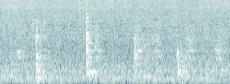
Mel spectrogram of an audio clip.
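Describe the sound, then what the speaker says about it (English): Chopped onions sweating gently in a pan for Govindbhog rice arancini, a steady soft sizzle close by with a few sharp scraping stirs at irregular intervals, no talking. "Here we are not going to brown the onion, we are just going to sweat the onions."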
